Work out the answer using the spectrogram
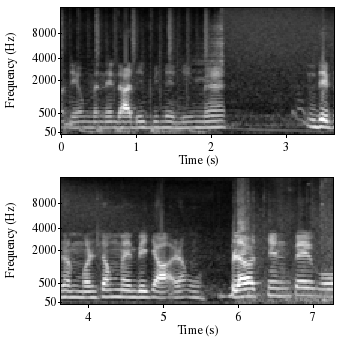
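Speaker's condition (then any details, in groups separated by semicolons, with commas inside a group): Cerebral palsy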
